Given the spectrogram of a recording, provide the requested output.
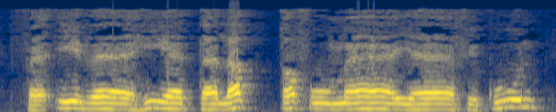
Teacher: قرأ ورش كلمة تلقف بفتح اللام وتشديد القاف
